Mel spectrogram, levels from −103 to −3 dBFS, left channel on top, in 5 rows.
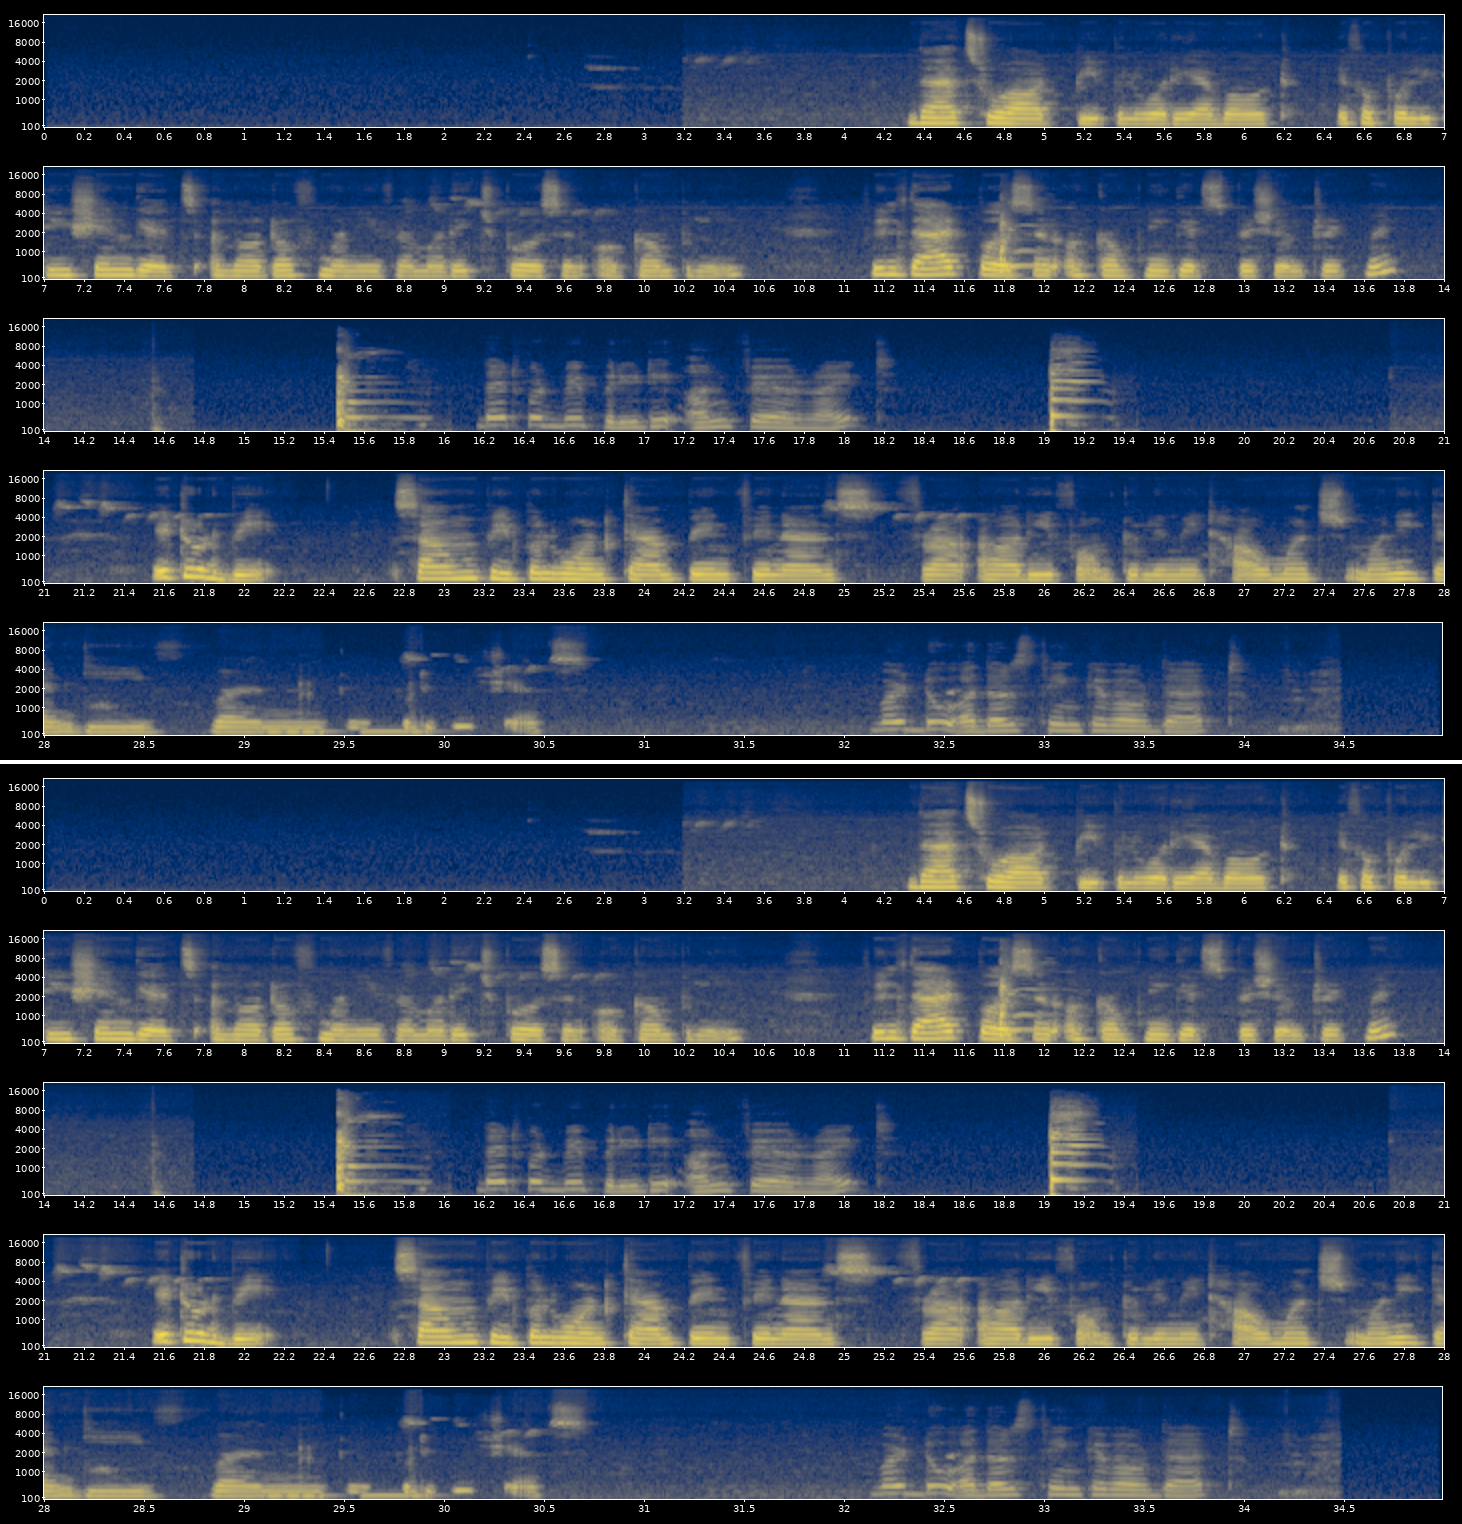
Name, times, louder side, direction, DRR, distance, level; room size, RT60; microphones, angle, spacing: voice 1, 4.3-6.1 6.5-10.5 11.1-13.8 21.5-22.2 22.7-28.6 28.8-30.7, equal, 20° right, 1.6 m, -22 dB
sound 1, 11.8-12.3 15.5-15.9 19.0-19.4, right 3 dB, 80° right, 4.7 m, -26 dB
voice 2, 16.2-18.1 29.1-30.0 32.1-33.8, equal, 5° right, 7.6 m, -35 dB
open air
head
